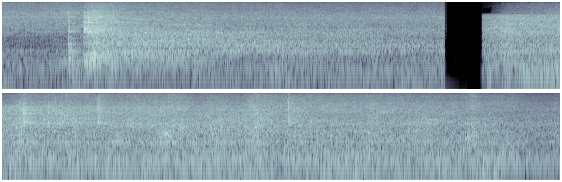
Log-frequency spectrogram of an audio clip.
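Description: Steady crackling sizzle of chicken seasoned with lemon, salt and pepper frying in a pan, continuous and fairly loud, with a brief silent cut partway through.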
